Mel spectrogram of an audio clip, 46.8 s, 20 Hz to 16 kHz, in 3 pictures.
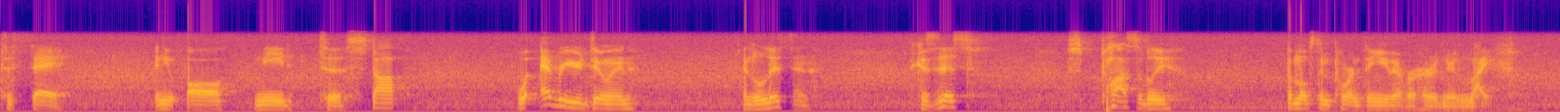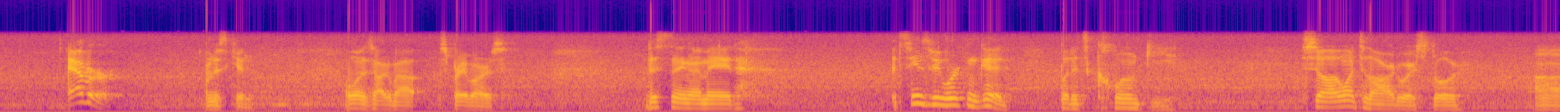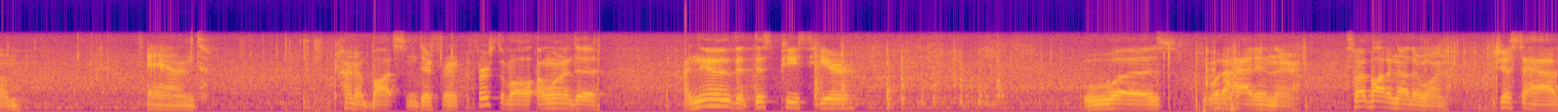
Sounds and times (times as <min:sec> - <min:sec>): Speech: 0:00.0 - 0:00.8, 0:01.5 - 0:04.2, 0:05.2 - 0:06.4, 0:07.4 - 0:08.2, 0:09.1 - 0:09.9, 0:10.7 - 0:11.9, 0:12.8 - 0:15.2, 0:16.2 - 0:16.9, 0:17.6 - 0:18.2, 0:19.0 - 0:20.8, 0:22.0 - 0:23.3, 0:24.5 - 0:27.5, 0:28.6 - 0:30.3, 0:30.9 - 0:31.5, 0:32.6 - 0:33.4, 0:34.5 - 0:37.3, 0:38.0 - 0:39.8, 0:42.0 - 0:46.7.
